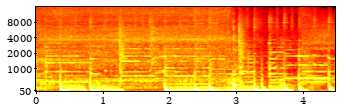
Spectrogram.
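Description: Background music with a steady kick-drum beat over the hiss of a tap running water into a stainless electric kettle at a steel sink, with the hiss ending about three seconds in.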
